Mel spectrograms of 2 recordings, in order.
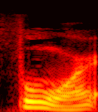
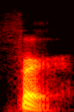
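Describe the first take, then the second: First: The word is said with its full vowel. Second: The word is said with a weak, reduced vowel. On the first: "A palavra for" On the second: "é reduzida para for"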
